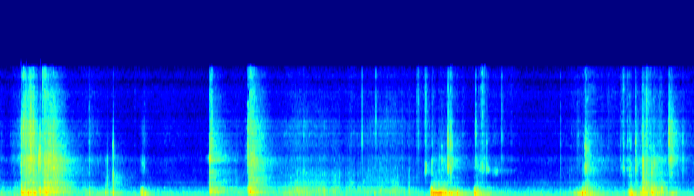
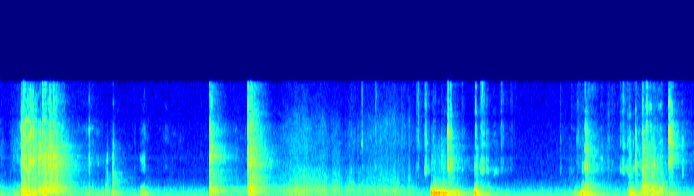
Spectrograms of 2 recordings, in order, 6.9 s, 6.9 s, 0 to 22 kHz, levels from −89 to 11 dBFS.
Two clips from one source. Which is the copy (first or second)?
first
